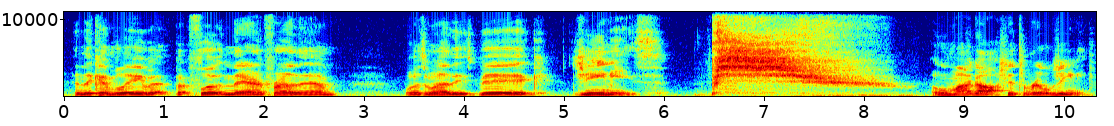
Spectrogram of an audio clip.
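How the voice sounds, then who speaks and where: A man hosting a comedy show, telling a joke story in a folksy, drawn-out manner. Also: medium pitch.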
